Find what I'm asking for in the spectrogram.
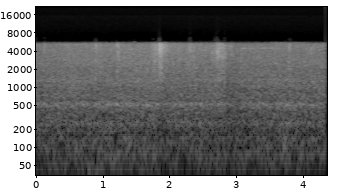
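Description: Honey bees buzzing steadily at a hive in spring, a dense, continuous drone of many insects close by with no talking.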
